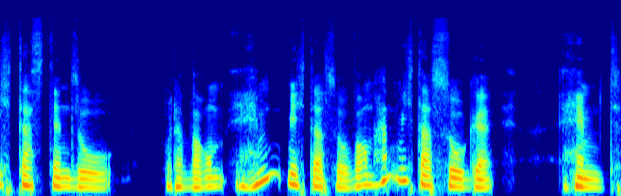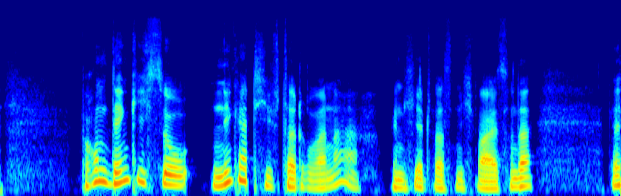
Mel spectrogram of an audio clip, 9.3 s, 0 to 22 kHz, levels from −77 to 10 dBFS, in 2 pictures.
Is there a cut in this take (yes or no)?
no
